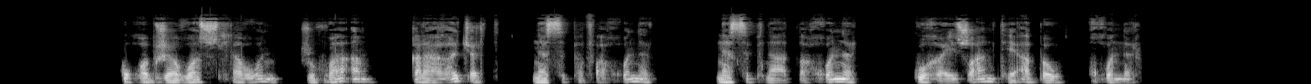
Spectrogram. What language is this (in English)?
Kabardian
